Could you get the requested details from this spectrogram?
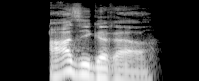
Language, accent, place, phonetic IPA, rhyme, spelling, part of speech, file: German, Germany, Berlin, [ˈaːzɪɡəʁɐ], -aːzɪɡəʁɐ, aasigerer, adjective, De-aasigerer.ogg
- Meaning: inflection of aasig: 1. strong/mixed nominative masculine singular comparative degree 2. strong genitive/dative feminine singular comparative degree 3. strong genitive plural comparative degree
